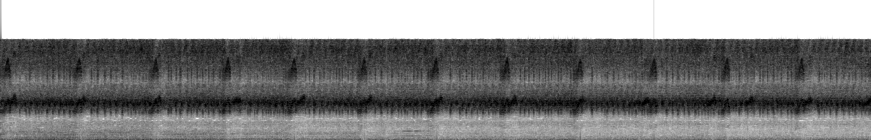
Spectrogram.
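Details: Cherry tree in a park holds a singing large brown cicada, its harsh, unbroken sizzle throbbing in soft, uneven pulses over a steady high hiss.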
